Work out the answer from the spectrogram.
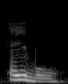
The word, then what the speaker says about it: Abell: catalog AC 1367 but when you pronounce it you call it able it's because there are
